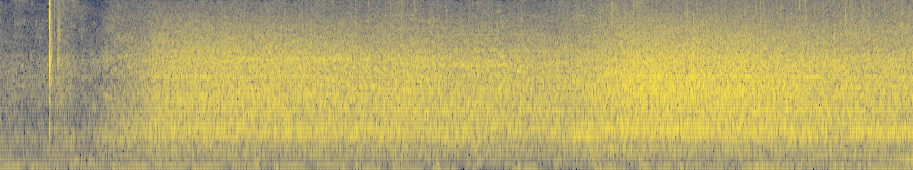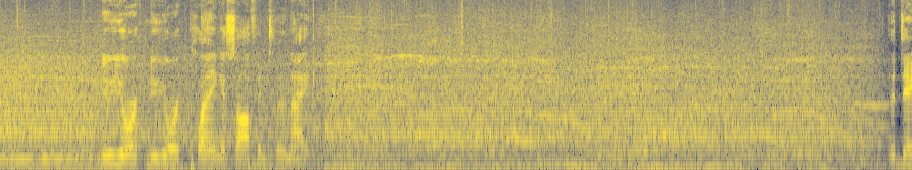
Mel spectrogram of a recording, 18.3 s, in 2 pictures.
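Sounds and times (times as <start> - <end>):
baseball crowd cheering: 0.0 - 18.2
speech: 10.2 - 12.6.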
